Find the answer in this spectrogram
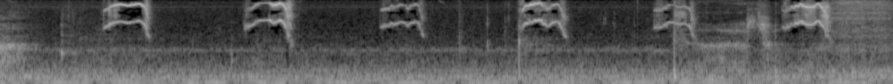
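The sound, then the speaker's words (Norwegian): A baby bird squeaks while being fed bird porridge from a medicine syringe against a thumb, giving about six shrill, high chirps at a steady pace. The chirps are fairly loud over a low background hum, with no talking. “Joppe han eh, krever mat hver tredje time”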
